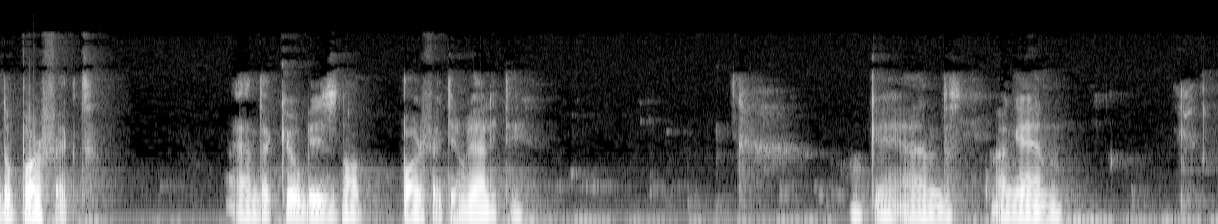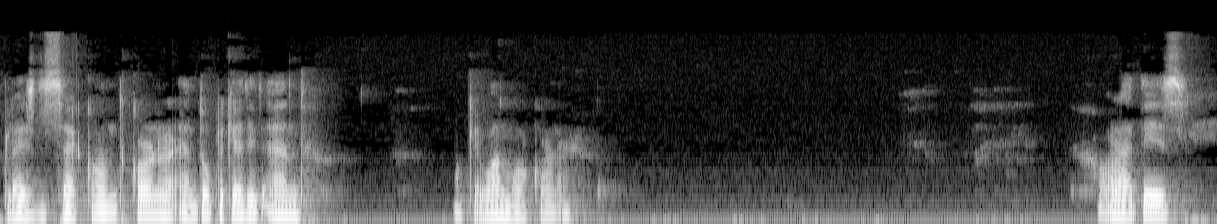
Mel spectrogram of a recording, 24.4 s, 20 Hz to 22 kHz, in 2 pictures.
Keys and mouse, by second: 0.5-2.5 middle drag, 3.4 g, 6.7 click, 9.9 middle click, 11.9 shift+d, 12.4 click, 12.5-13.8 right drag, 13.3 r, 21.8-23.9 middle drag, 23.9 g.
